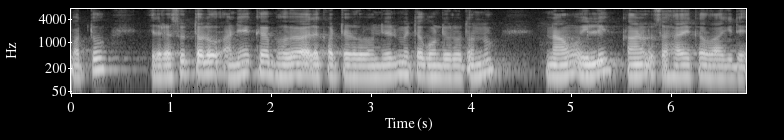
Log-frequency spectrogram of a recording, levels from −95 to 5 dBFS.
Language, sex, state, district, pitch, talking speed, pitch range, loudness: Kannada, male, Karnataka, Dharwad, 130 Hz, 100 wpm, 125-155 Hz, -16 LUFS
